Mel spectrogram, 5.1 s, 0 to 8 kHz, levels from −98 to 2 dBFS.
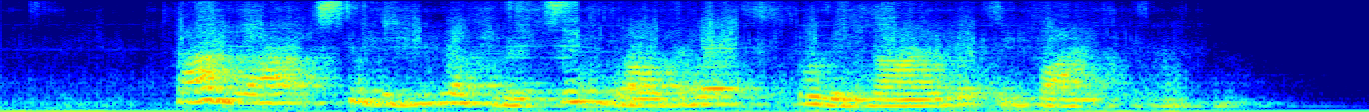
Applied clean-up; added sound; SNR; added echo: neural separator model SepFormer DNS4.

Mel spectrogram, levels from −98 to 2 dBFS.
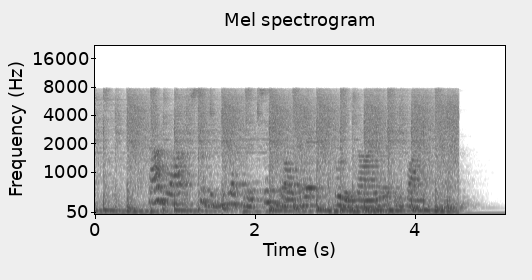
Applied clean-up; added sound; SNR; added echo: none; Drum; 0 dB; reverberation time 0.5 s.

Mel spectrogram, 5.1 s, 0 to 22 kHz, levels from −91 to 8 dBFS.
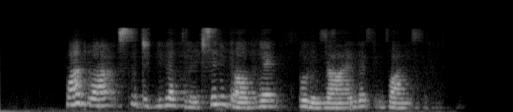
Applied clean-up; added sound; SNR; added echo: neural mask model DeepFilterNet 3.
